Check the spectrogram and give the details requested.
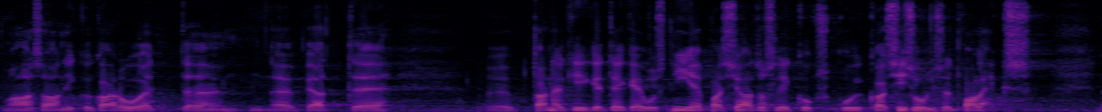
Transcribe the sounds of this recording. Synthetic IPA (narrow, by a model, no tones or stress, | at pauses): mʔɑ̰sɑːnikːˑɑɡ̥iɑɾue̞t̪ː | pe̞ɑt̪ːˑe̞ | t̪ɑnekiːɡet̪e̞ɡ̥e̞vust̪niːe̞b̥ɑseɑd̪̥uslikukskujkɑsisulise̞lt̪vɑlḛks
